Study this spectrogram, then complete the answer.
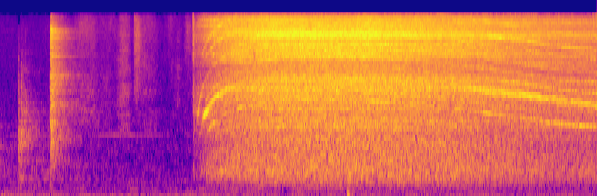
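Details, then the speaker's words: Boiler tube roller doing a straight roll, oiled tapered pin expanding the rolls: high whirring motor spins up, then pitch sags steadily as rolls tighten against the tube in the tube sheet; normal motor slowing under load. "you hear that road bogging down that motor bogging down that's that roll really tighten it up against that tube and press it out and that's pretty much it"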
